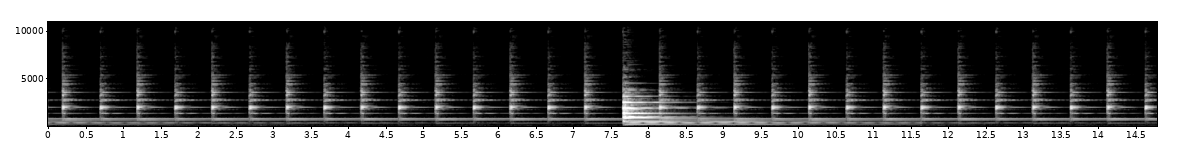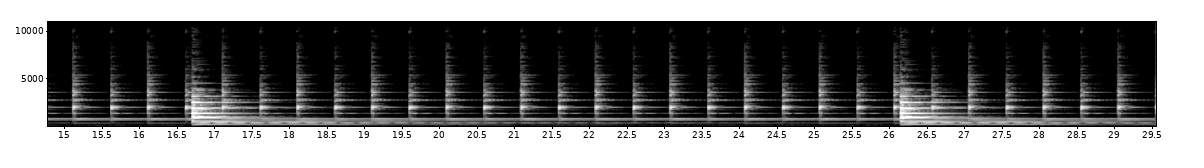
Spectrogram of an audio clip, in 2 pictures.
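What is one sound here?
Church bells ring in a quick, steady peal outdoors.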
